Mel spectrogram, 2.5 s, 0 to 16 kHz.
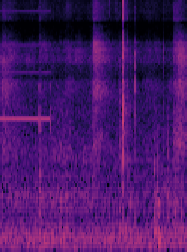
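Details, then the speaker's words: Shorted capacitor on the 5V main rail of a Matrix Apple HD STB that was totally dead even on a phone charger: a few short meter continuity beeps over quiet room hiss confirm the short. "dan biasanya untuk kapasitor yang korslet kita cek menggunakan bzer pun akan berbunyi Oke berbunyi"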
